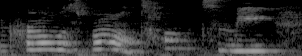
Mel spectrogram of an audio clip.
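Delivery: lightly voiced worried in-law; high concerned sister-in-law.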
